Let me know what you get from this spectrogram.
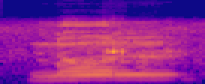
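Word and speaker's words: نون: উপরে যে অংশটা আছে, জিহ্বার আগাটা এই উপরের অংশের সাথে লাগবে। কিভাবে? নুন নুন, সিম্পল এরকম, ঠিক আছে।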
